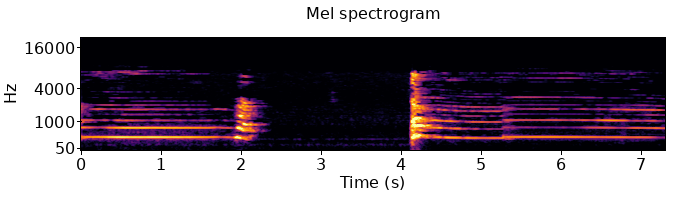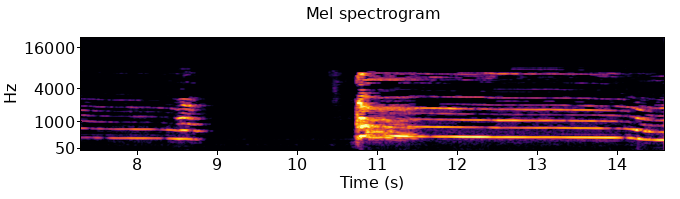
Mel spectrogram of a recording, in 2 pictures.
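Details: Puppy howling for the first time: long, steady, clear tones held for several seconds, each ending in a wavering drop, three howls separated by short silences.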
